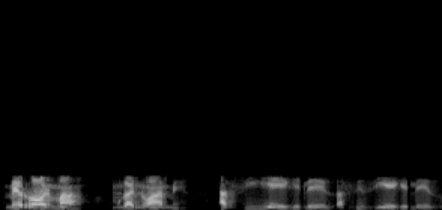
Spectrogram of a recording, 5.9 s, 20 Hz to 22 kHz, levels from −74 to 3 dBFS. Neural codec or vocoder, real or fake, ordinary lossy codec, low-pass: none; real; AAC, 16 kbps; 3.6 kHz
